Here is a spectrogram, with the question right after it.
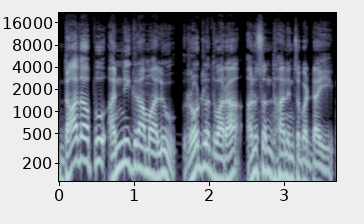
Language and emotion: Telugu, neutral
